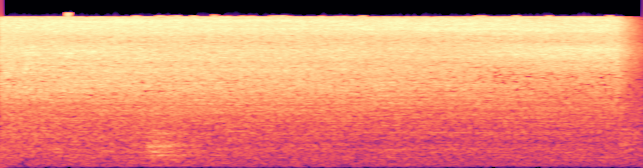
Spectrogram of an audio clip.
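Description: Stovetop pressure cooker whistling: a loud, steady hiss of steam venting from the weight valve, stopping suddenly at the end.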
